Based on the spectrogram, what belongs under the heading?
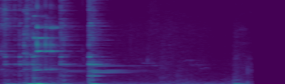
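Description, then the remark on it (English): Several glasses clink together in a toast at a restaurant, a quick cluster of bright, ringing taps, followed by another sharp clink and a final softer one, with a short lingering ring. “Cheers, everyone. Cheers.”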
